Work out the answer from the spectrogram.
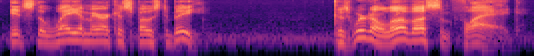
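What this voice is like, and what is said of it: Exaggerated cornpone rural American accent. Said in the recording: “my cornpone accent”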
